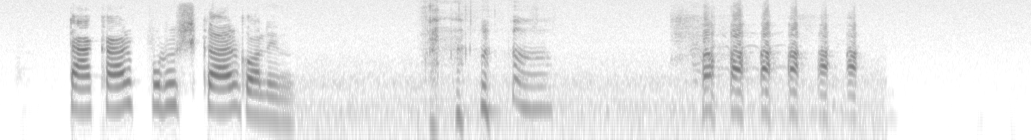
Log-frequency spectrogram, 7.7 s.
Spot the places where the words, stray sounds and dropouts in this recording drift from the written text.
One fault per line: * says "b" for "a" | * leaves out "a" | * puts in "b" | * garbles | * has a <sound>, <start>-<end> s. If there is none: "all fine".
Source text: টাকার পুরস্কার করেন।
* has a laugh, 3.1-4.2 s
* has a laugh, 5.0-6.6 s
